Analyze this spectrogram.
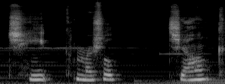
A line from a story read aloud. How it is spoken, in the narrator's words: she muttered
